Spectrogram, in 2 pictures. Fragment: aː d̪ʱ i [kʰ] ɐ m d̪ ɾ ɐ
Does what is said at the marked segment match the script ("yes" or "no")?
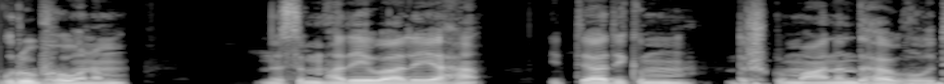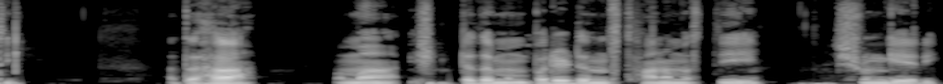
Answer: no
